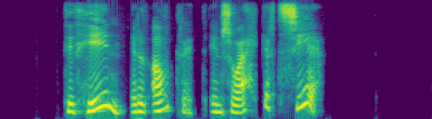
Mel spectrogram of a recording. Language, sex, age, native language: Icelandic, female, 30-39, Icelandic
